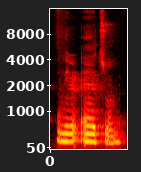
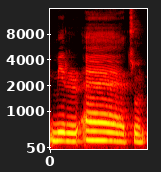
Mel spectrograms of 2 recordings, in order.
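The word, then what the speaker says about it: مرآة: C'est pour ça ici on dit mir'atun. On n'a pas dit mir'atun, mir'atun, qui est miroir.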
